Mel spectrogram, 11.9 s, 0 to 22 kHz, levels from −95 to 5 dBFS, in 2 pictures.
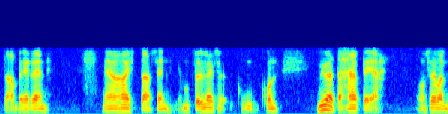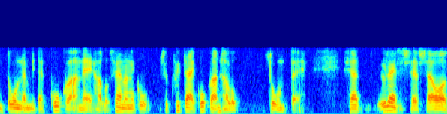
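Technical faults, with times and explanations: No technical faults are present; the signal sits within a telephone-style band of about 200 Hz to 3.4 kHz, as expected from the mobile speech channel it passed through.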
